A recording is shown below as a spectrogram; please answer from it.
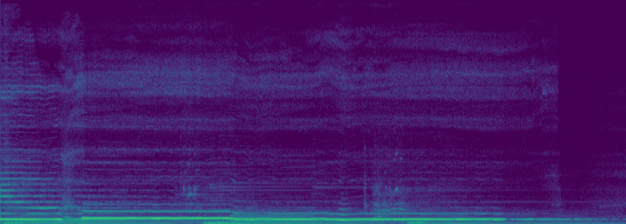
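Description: A woman's voice sings long wordless notes, held and gliding slowly down in pitch, over acoustic guitar chords strummed about every two seconds. The voice stops about five seconds in, leaving the guitar ringing.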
